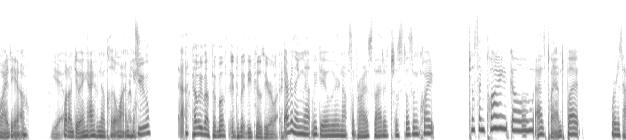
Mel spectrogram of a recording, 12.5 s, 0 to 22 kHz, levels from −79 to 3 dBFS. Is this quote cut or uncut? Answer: cut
